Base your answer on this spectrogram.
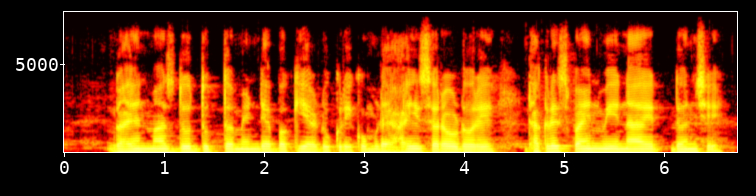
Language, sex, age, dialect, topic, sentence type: Marathi, male, 18-24, Northern Konkan, agriculture, statement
